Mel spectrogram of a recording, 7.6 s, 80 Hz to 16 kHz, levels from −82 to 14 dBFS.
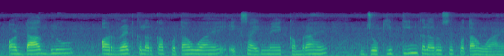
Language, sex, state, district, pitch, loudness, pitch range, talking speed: Hindi, female, Jharkhand, Sahebganj, 195 Hz, -18 LUFS, 175-200 Hz, 190 wpm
